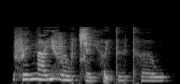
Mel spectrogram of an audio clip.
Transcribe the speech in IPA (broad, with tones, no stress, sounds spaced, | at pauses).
f e˨˦ ŋ a˨˦ j v ə˨˦ w t͡ɕ ə˧˩ j h ə̰˧˨ j t̪ ɨ˨˦ t̪ʰ əː˧ w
